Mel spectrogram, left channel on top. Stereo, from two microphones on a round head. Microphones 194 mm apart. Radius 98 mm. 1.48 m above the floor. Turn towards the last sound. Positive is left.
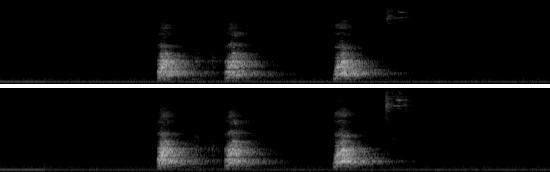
turn(degrees=-65)  # may be behind; listen again after turning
